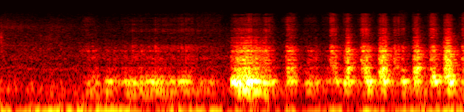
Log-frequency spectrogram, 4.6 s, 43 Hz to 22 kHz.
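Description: A pointed wooden stylus scratches a flat, solid, black-coated scratch-art paper card lying on a table. Soft, faint scratching in the first two seconds gives way to louder rasping strokes, about ten distinct bursts with a low buzzy tone near 240 Hz and bright grainy texture.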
